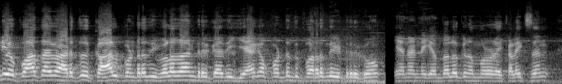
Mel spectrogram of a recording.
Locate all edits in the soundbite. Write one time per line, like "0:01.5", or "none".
0:04.0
